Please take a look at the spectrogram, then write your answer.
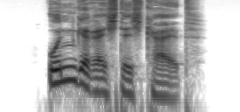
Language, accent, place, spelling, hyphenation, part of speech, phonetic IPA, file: German, Germany, Berlin, Ungerechtigkeit, Un‧ge‧rech‧tig‧keit, noun, [ˈʊnɡəˌʁɛçtɪçkaɪ̯t], De-Ungerechtigkeit.ogg
- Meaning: injustice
